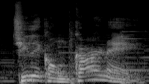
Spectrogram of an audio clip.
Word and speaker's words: chili con carne: Entonces claro, le saco el menú, le lo enseño y dice you mean chile con carne. Y entonces claro, ya me di cuenta cómo se pronuncia chile con carne.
